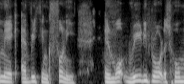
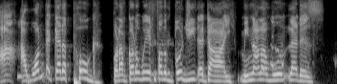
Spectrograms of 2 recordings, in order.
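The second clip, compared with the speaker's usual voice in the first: silly, daft, high, stupid put-on voice; 7 semitones higher than usual. Retelling what his dad said into the phone, in a stupid voice. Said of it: "he's done a stupid voice for five minutes".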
